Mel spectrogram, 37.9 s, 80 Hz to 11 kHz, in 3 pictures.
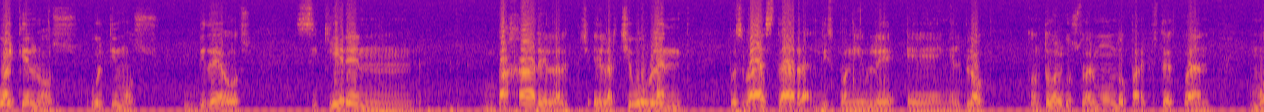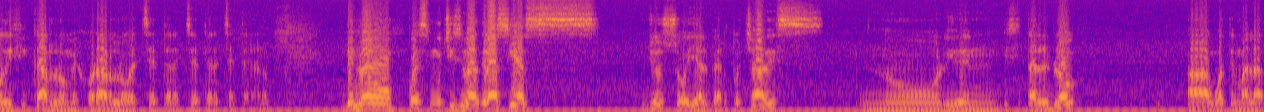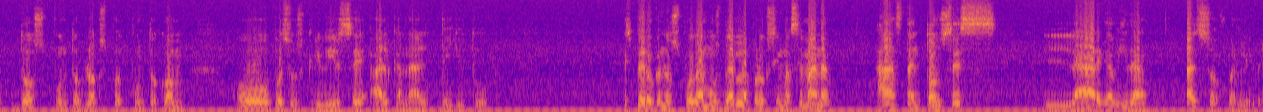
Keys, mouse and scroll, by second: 36.7 click, 37.8 click.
